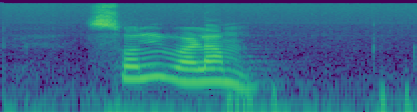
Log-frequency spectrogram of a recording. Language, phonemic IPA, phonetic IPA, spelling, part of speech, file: Tamil, /tʃolʋɐɭɐm/, [so̞lʋɐɭɐm], சொல்வளம், noun, Ta-சொல்வளம்.ogg
- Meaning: vocabulary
